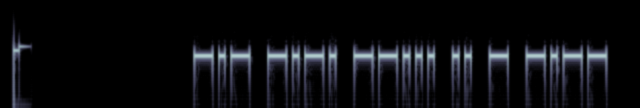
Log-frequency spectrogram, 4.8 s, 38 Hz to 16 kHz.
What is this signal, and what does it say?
Morse code, heard as a keyed tone, about 26 wpm, 700 Hz. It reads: KC7ITY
